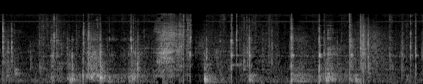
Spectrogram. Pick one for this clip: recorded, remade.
recorded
